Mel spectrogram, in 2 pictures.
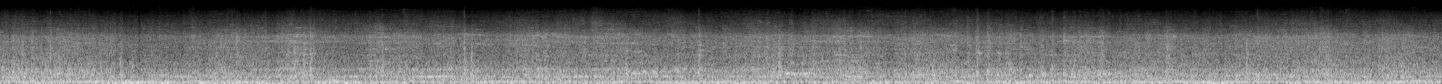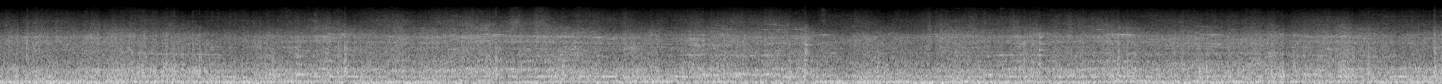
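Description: Norfolk Southern double-stack intermodal freight train's container well cars rolling past: a steady, loud rumble of steel wheels on the rails, with faint high ringing tones above it.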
